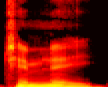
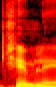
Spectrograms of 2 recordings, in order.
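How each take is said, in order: First: The middle consonant sounds like an N. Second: The middle consonant sounds like an L. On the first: The speaker calls it right. "not chimney, chimney" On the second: The speaker calls it wrong. "I go chimley"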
